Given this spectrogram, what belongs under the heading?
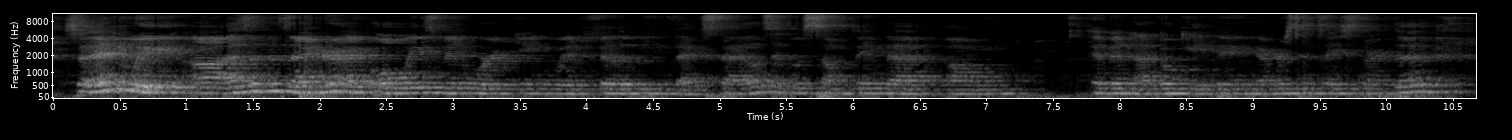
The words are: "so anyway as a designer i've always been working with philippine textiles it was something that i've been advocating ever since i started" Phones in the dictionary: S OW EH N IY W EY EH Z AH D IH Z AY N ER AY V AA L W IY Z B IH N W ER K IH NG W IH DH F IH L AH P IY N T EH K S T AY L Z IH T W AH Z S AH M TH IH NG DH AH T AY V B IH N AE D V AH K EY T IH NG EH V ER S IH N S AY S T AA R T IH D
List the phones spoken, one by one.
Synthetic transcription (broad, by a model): S OW EH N IY W EY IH Z AH D IH Z AY N ER AY V AA L W IY Z B IH N W ER K IH NG W IH DH F IH L AH P IY N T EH K S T AY L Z IH T W AH Z S AH M TH IH NG DH AH T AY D B IH N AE D V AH K EY T IH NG EH V ER S IH N S AY S T AA R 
